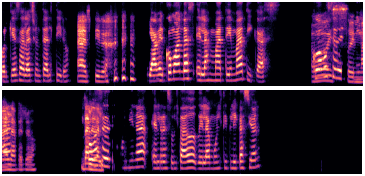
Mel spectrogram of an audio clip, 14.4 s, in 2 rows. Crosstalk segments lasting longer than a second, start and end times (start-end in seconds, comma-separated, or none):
6.2-7.5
